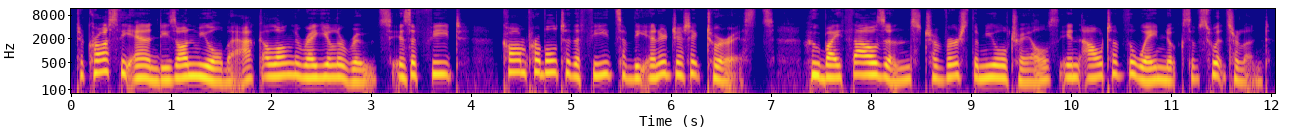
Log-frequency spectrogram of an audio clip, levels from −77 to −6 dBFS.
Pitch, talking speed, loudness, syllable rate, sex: 210 Hz, 185 wpm, -17 LUFS, 4.8 syllables/s, female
